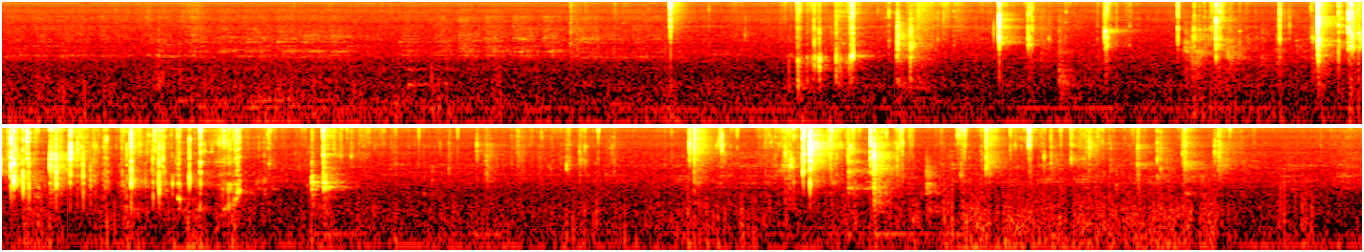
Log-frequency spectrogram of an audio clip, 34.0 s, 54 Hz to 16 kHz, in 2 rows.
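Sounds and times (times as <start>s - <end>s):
sticky slime squelches: 9.8s - 32.5s.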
